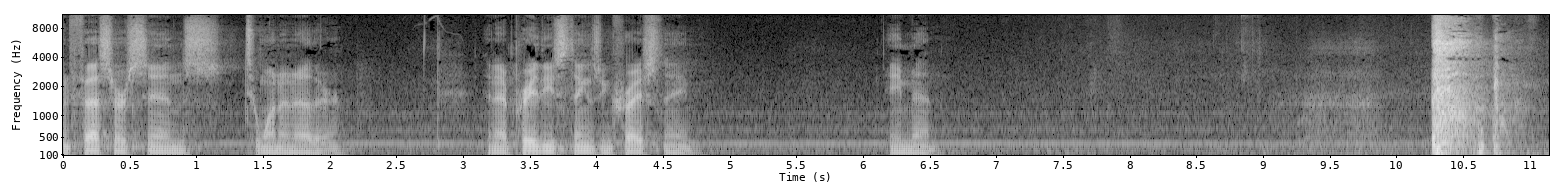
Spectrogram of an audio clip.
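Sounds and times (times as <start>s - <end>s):
speech: 0.0s - 2.2s, 3.2s - 4.8s, 6.2s - 6.6s
person coughing: 10.2s - 11.1s.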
